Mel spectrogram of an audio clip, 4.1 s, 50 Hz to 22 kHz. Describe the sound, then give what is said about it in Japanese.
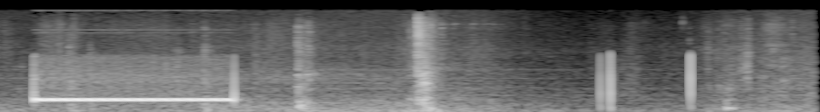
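A telephone ringback tone sounds once on a call placed to a voyager about 650 km from San Diego, where it is midnight. The tone is a steady, low-pitched buzz lasting about a second. Then comes quiet with a few faint knocks and two short clicks. “今のところまだ、 うん、お呼んでる呼んでる。”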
